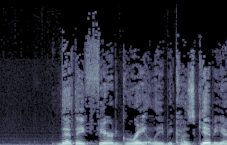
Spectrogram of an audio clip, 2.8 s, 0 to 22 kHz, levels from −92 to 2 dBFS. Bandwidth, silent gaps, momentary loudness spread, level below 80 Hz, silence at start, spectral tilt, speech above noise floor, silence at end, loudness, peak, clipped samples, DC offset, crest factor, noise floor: over 20 kHz; none; 7 LU; -56 dBFS; 0.7 s; -5 dB/octave; 29 dB; 0 s; -22 LUFS; -6 dBFS; under 0.1%; under 0.1%; 16 dB; -50 dBFS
